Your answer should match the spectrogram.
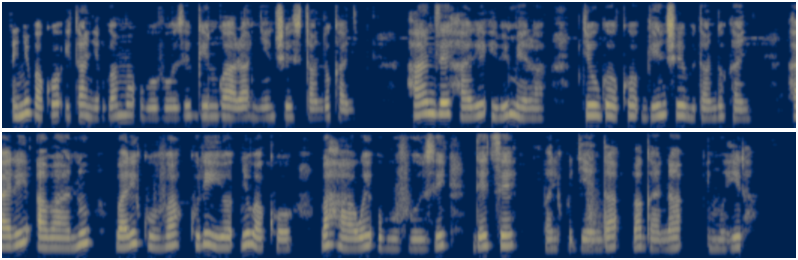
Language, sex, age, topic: Kinyarwanda, female, 18-24, health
